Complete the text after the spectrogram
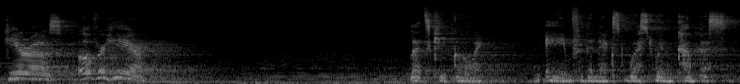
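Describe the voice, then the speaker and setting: A voice actress playing a composed, mysterious female guide in a video game, measured and expressive. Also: on the low side. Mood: encouraging. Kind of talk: English video game voice acting. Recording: very echoey hall reverb. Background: music.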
